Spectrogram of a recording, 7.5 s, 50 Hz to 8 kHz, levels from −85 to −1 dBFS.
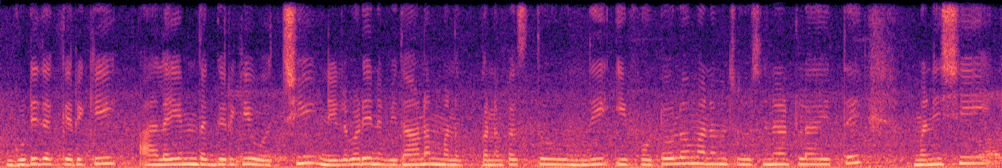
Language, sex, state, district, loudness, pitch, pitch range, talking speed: Telugu, female, Andhra Pradesh, Annamaya, -13 LUFS, 245 Hz, 230-260 Hz, 120 wpm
